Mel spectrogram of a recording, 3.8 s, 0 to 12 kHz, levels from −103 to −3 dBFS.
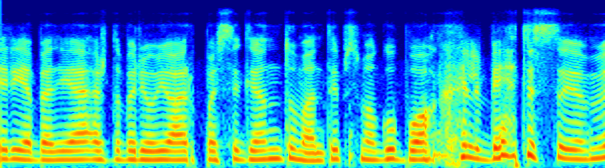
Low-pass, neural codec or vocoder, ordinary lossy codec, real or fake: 7.2 kHz; none; Opus, 32 kbps; real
